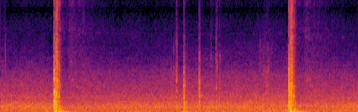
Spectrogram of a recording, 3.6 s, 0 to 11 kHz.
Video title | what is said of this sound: GEREBEK BCA EXPOVERSARY 2025, EH KETEMU MERCY G 500 | suara Tutup pintunya crik ada crik tapi ada bassnya juga khas sekali ini yang sangat sulit di tiru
